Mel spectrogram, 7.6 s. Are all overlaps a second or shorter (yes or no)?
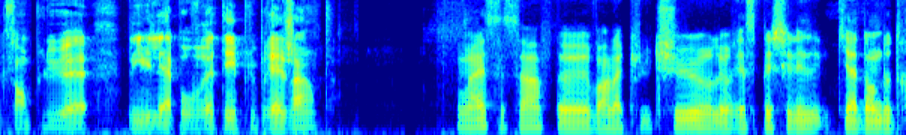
yes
